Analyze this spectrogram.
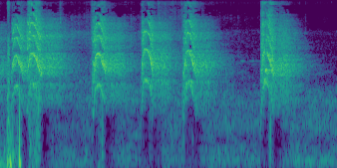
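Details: Indian ringneck parrot calling in an aviary: five loud, harsh, rising-then-falling squawks with strong harmonics, spaced roughly half a second to a second apart, against quiet background.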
